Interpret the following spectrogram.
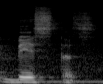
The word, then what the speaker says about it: besta: infantaria vão ser as bestas. Escreve bestas, mas besta é o animal. A pronúncia para essa arma é besta.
